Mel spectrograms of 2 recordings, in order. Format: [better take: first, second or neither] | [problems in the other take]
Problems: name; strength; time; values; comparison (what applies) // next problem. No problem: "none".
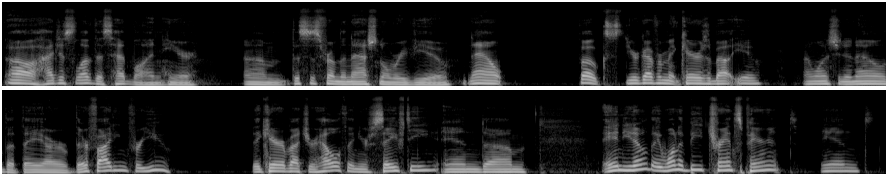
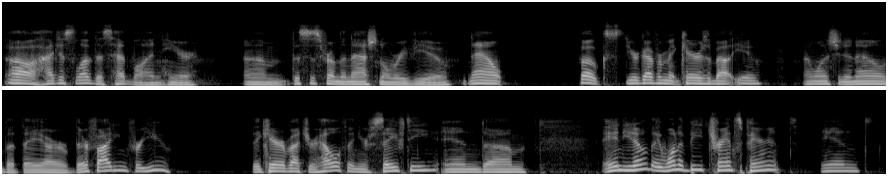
first | muffled; very slightly; fading above 5 kHz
